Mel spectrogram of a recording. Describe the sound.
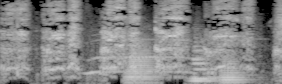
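A pig squealing loudly in a field: harsh, high, nasal squeals in several dense bursts with brief gaps between them.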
